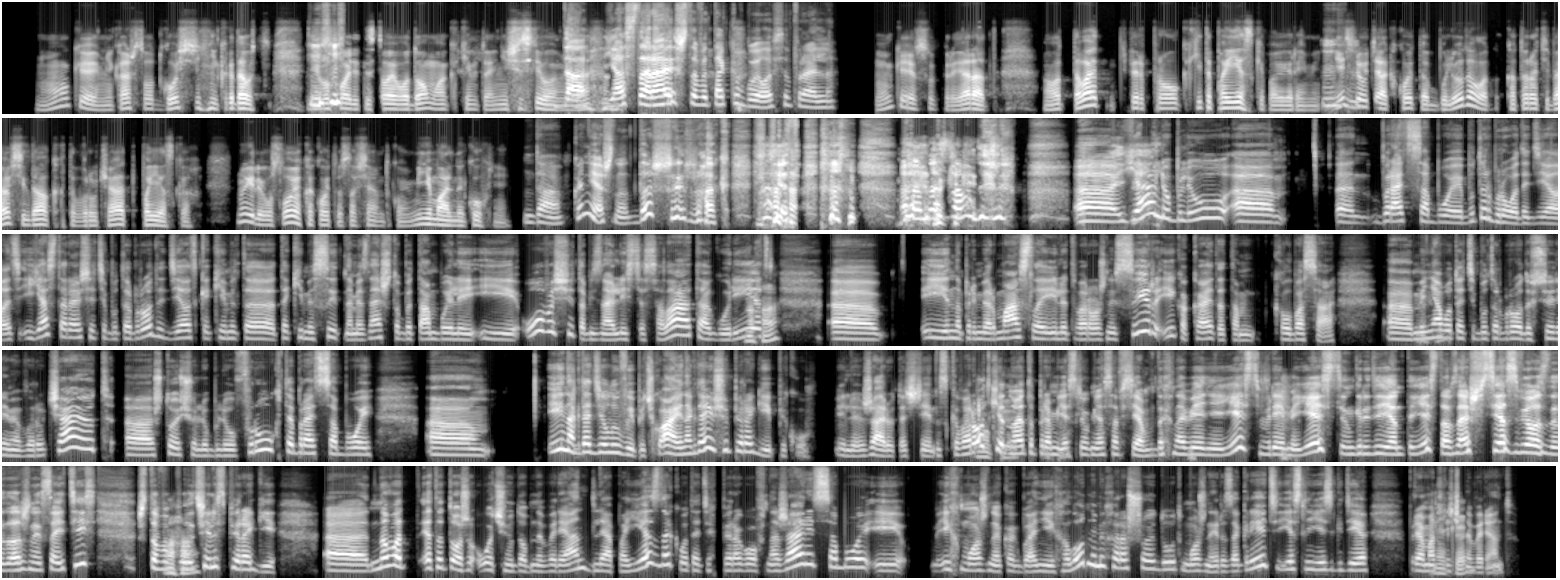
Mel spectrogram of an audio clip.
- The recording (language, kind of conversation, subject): Russian, podcast, Как вы успеваете готовить вкусный ужин быстро?
- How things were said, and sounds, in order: laughing while speaking: "никогда у те"; laughing while speaking: "Мгм"; laugh; laugh; laughing while speaking: "А, на самом деле"; laugh; laughing while speaking: "Окей"; tapping; other background noise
